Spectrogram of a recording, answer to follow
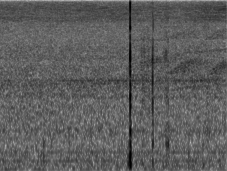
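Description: A single sharp click about a second in, followed by two faint ticks, over a faint steady background hiss.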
